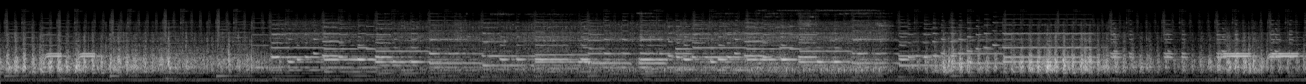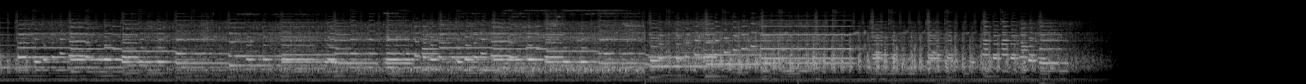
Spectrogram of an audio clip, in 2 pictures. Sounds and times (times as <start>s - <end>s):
Music: 0.0s - 24.3s.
